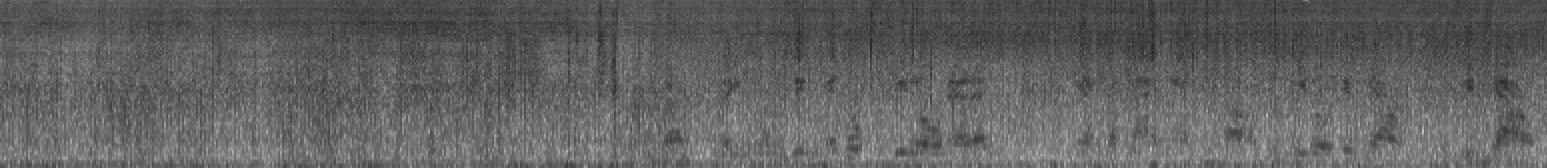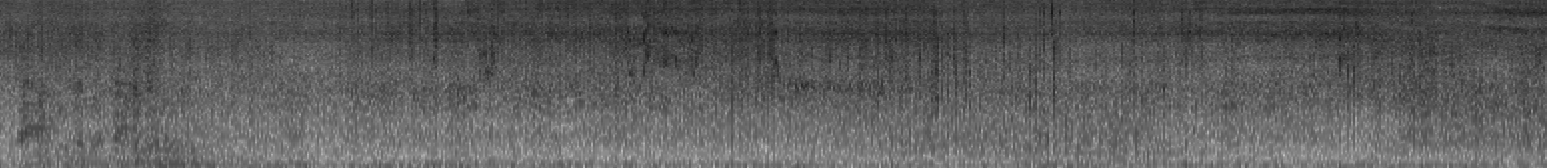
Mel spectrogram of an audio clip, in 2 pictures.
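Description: Tyres hiss steadily on a wet road.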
